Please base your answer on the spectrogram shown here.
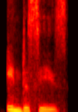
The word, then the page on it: indices: Indian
